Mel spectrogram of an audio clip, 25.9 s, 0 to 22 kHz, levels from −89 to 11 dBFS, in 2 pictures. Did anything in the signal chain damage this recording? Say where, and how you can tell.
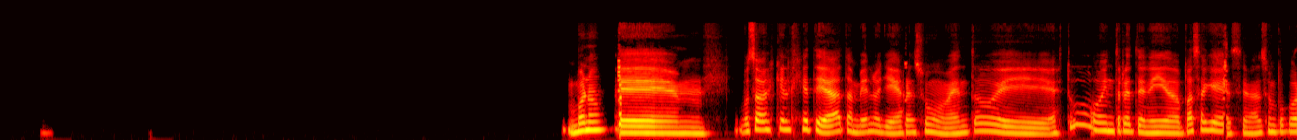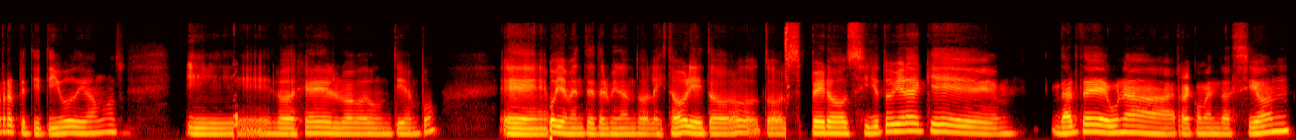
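Yes. The damage is at the codec stage. Brief garbled bursts at 6.18, 9.04, 12.23, 15.30, 18.45 and 20.82 s last 40 to 54 ms, about two 24 ms frames each. This is likely a broken MP3 bit reservoir: frames after a cut look back for borrowed bytes and find another frame's data.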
